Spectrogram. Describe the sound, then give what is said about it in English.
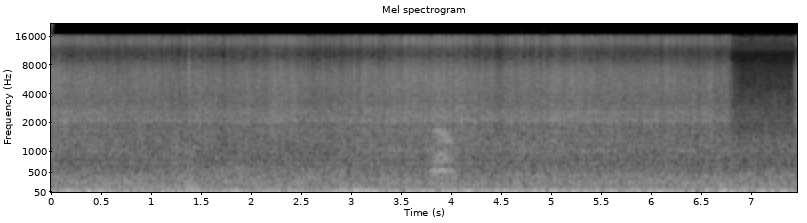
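Heavy rain pours in a steady, dense roar with a deep rumbling undertone, unbroken for several seconds, with a brief faint vocal sound partway through before it cuts off. “this rain so is so this intense.”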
